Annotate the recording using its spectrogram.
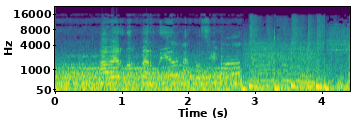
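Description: A woman's voice over the loud low rumble of a metro train running. Near the end it cuts to background rock music with a steady beat and guitar.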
